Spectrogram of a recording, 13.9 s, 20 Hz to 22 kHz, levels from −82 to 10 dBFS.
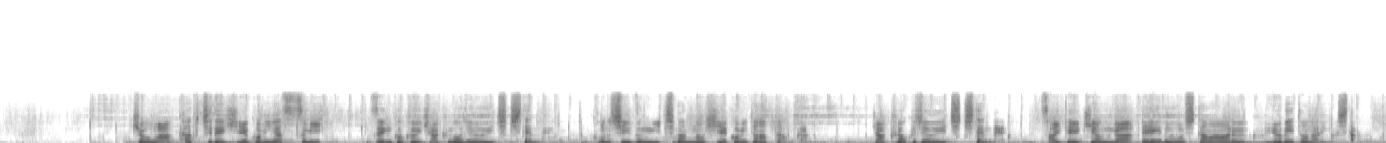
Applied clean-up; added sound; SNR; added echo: neural separator model SepFormer DNS4.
